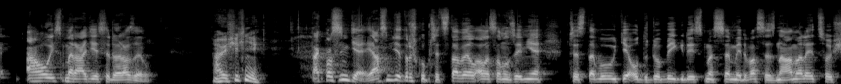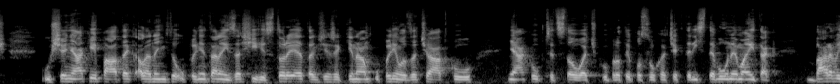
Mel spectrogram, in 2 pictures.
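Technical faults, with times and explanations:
10.29–11.89 s, noise suppressor catching up: The room noise steps up by about 13 dB at roughly 10.5 s, and the suppressor's noise estimate is still tuned to the quieter background. For a moment the louder noise passes with too little reduction, then it sinks as the estimate adapts over about 1.6 s, finally cutting the background by about 9 dB. The result is an audible swell of noise that fades back down.
14.42–15.02 s, speech cut by the noise suppressor: Within this stretch, the suppressor mistakes parts of the speech for noise and turns them down along with the background, by up to about 11 dB. The affected moments add up to roughly a tenth of a second, so soft consonants or word endings sound swallowed and faint. The room noise now sits about 24 dB below the speech.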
